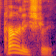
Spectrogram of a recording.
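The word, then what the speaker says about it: Kearny Street: it San Raphael uh cardi I never heard somebody say cardi it's Carney Street Cy street but the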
